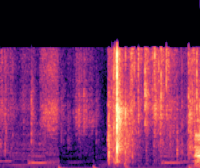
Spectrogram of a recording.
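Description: Soft background music with held tones, and a brief clatter of frozen plastic-wrapped meat packs being handled about a second in.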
